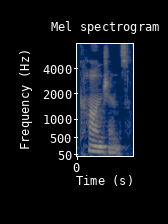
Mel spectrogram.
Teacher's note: My letter SC makes the SH sound in this word. Conscience has first syllable stress, and so that's one of the reasons why the CON says ah in this word. So we're going to write it like with an AH, con.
